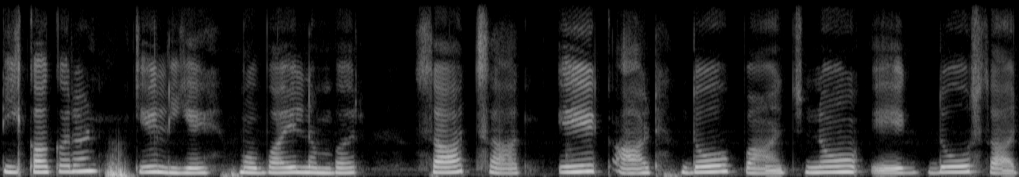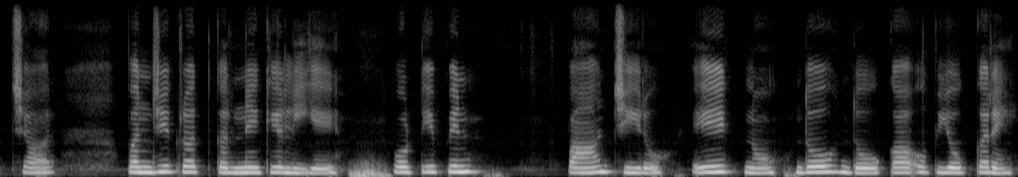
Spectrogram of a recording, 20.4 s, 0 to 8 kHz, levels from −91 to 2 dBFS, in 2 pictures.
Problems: none marked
